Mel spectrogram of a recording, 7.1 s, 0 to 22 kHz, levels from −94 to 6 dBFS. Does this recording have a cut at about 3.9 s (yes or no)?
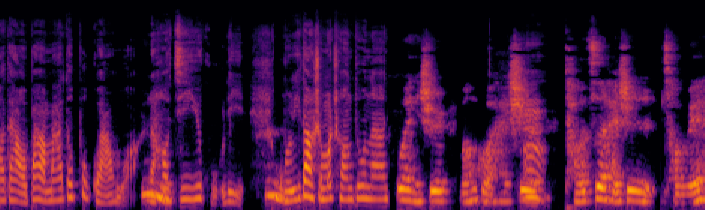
yes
